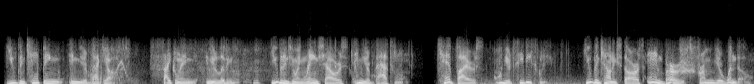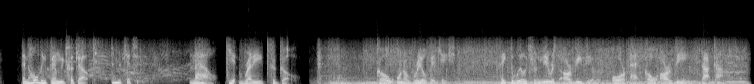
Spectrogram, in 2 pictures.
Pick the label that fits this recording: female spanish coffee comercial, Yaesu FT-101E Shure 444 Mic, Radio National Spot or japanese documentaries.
Radio National Spot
